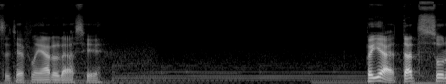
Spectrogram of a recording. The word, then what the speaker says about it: Adidas: call it Adidas, but in Australia it's Adidas. This is just how we pronounce it. Like I don't know anybody in Australia that grew up knowing the brand that calls it Adidas. Like it's Adidas here because we're convicts. We pronounce things funny.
